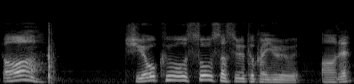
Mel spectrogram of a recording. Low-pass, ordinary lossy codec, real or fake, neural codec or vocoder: 7.2 kHz; none; fake; codec, 24 kHz, 0.9 kbps, WavTokenizer, medium music audio release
